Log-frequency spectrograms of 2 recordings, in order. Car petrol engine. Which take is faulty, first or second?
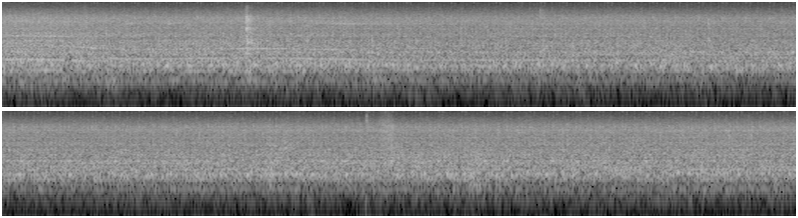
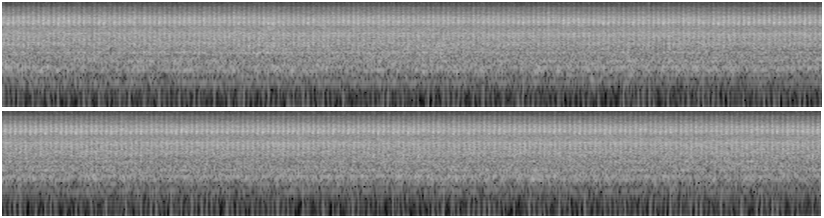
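second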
